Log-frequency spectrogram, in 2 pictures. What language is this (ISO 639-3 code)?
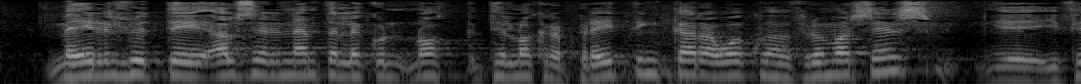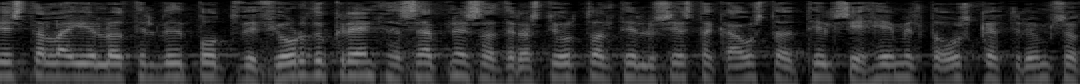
isl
